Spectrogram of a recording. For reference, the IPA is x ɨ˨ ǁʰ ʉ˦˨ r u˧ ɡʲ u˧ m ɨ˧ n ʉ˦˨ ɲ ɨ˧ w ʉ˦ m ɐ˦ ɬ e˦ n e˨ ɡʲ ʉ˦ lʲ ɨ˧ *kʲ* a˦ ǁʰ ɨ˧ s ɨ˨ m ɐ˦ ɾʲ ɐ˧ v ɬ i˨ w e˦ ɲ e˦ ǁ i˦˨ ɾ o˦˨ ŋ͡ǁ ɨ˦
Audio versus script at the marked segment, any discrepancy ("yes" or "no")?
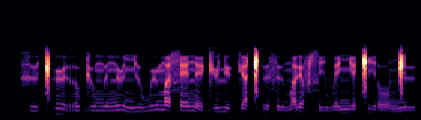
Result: no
